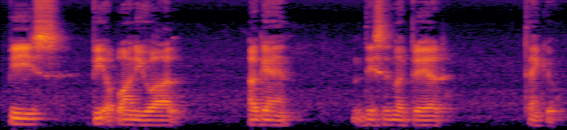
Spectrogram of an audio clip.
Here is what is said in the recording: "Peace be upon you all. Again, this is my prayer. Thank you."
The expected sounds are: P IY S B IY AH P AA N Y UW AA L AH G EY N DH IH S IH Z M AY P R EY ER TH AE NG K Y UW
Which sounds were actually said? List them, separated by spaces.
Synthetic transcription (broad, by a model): P IY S B IY AH P AA N Y UW AA L AH G EY N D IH S IH Z M AY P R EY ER T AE NG K Y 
